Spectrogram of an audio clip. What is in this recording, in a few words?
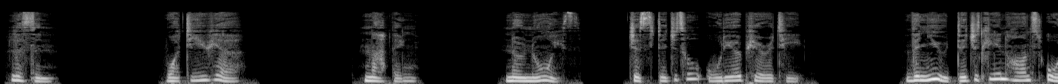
English softsell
